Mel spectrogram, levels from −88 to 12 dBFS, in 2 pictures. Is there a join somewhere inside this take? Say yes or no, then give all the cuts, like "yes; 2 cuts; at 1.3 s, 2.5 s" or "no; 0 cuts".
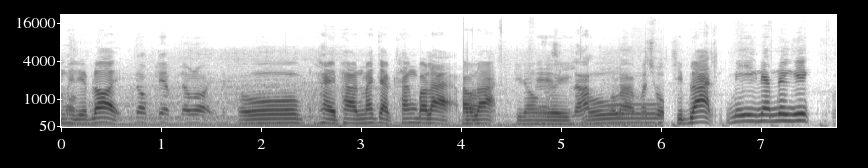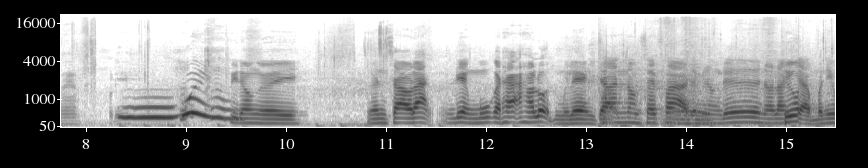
yes; 4 cuts; at 4.0 s, 5.3 s, 6.0 s, 13.3 s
